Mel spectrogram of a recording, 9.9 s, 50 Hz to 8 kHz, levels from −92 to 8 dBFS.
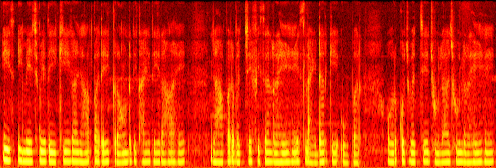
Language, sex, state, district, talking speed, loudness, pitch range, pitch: Hindi, female, Rajasthan, Jaipur, 170 wpm, -18 LUFS, 165-175 Hz, 165 Hz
